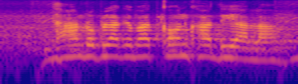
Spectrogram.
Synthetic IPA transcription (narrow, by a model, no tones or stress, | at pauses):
d̪ʱanɾop̬lakebaːd̪̚kɔːnkʰad̪ijala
